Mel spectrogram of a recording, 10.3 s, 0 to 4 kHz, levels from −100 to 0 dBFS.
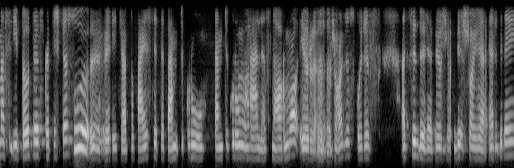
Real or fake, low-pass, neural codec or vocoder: fake; 3.6 kHz; codec, 16 kHz, 2 kbps, X-Codec, HuBERT features, trained on balanced general audio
